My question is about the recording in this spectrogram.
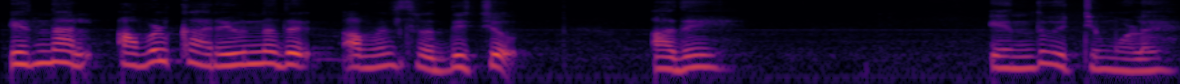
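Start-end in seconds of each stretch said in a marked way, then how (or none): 3.2-5.8 lightly voiced gentle husband, lower and softer; husband gently asks his crying wife what's wrong; doctor husband. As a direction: comfort her as the soft doctor.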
